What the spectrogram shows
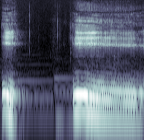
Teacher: It's the same frequency, same sound. You don't have to bend it up and down. · Spanish, it's just the beginning part of those, really. It's not I, but it's E. And it just stays at E. It doesn't bend up and down.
